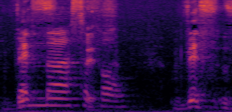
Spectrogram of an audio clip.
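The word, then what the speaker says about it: Vyth: You spell it out for me. V-Y-T-H. V-Y-T-H. Vith, the Merciful.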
